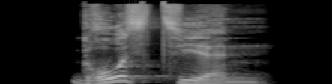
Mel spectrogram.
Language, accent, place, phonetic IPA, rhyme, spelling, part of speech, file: German, Germany, Berlin, [ˈɡʁoːsˌt͡siːən], -oːst͡siːən, großziehen, verb, De-großziehen.ogg
- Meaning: to raise (a child); to rear (an animal etc.)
